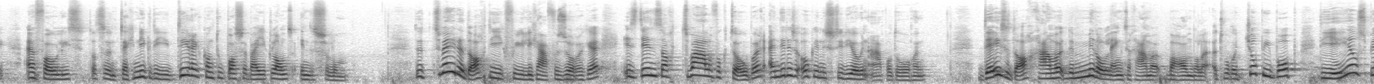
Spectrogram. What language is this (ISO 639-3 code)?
nld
